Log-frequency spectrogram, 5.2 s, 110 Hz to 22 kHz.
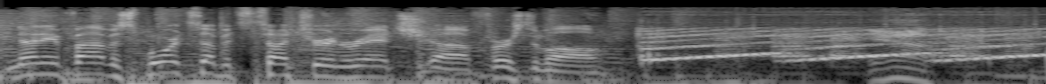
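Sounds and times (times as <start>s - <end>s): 
speech: 0.1s - 3.3s
electronic alarm tone with rising pitch: 3.2s - 5.2s.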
